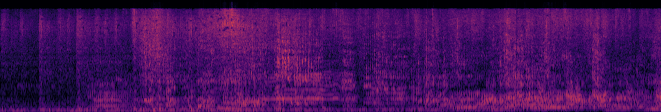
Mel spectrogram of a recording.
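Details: In a pride documentary, an African lion's snarling, rasping roars build and overlap for several seconds, rough and throaty, with documentary music mixed in beneath the animal noise.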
